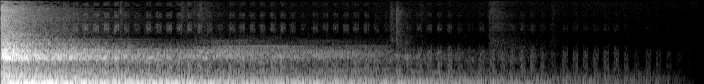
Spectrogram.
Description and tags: Dramatic Hit
Dramatic Bass Hit by snakebarney
bass, metal, abstract, effect, hit, cinematic, epic, bang, horror, dramatic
